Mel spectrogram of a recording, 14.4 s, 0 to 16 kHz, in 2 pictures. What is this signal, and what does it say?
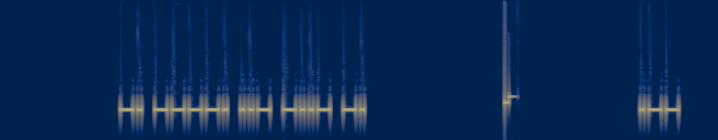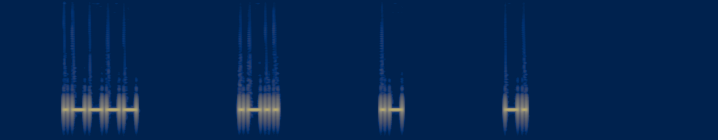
Morse code, heard as a keyed tone, about 28 wpm, spaced as for 12 wpm, 700 Hz. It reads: N9UXN W1LAN
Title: USA Call Signs - 5 Characters - 8x Character Spacing - 28wpm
